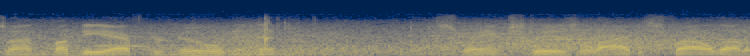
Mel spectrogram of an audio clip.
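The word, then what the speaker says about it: Sveum: And Swaim, S-V-U-E-M, it's 1-1 now, is Norwegian. Pronounced Swaim.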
